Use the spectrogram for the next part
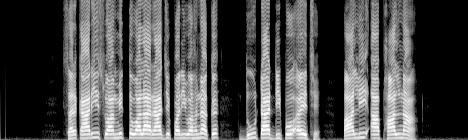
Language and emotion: Maithili, neutral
